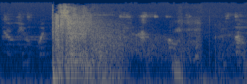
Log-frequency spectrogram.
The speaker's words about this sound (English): There was a gunshot for you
